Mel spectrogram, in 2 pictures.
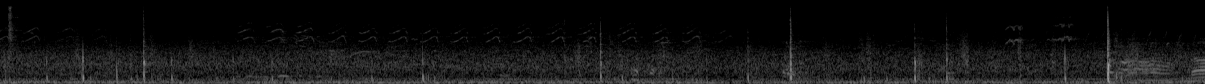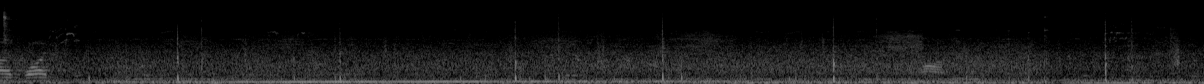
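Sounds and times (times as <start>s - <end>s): tennis ball hit by rackets: 10.6s - 12.2s.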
